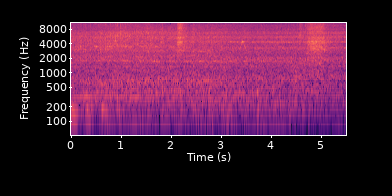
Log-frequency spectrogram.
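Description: Freight train passing close by: the two-stroke V12 diesel of a Class 66 locomotive pulses low in the first second or so and fades as it draws away. Then the steady rumble of container wagons rolling past on the rails, with two brief high-pitched squeals about three seconds apart.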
